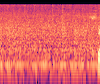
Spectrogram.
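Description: Vegetables simmering in broth in a frying pan on a gas burner: a faint, steady bubbling hiss with a low hum underneath.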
